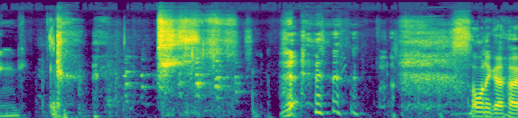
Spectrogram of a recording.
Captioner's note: everyone laughing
